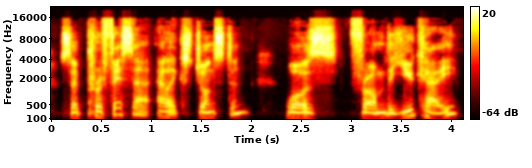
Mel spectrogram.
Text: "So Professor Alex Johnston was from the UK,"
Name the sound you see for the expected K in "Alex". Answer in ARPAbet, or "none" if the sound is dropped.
K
